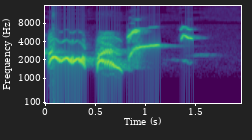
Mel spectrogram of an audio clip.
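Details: Brief blackbird song of flowing, warbled whistles that slide upward into a thin high note, ending with a short clipped whistle.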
